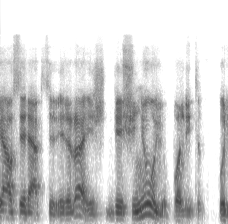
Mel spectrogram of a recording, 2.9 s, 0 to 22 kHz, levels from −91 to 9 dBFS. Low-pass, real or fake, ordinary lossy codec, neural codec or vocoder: 10.8 kHz; fake; Opus, 16 kbps; codec, 44.1 kHz, 7.8 kbps, Pupu-Codec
